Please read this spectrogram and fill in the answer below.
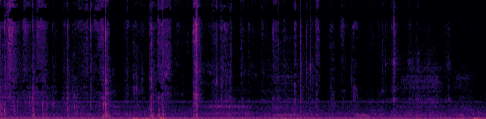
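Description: Pokémon trading cards being handled in the hands: faint, scattered clicks and rustles of card stock sliding against card stock.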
